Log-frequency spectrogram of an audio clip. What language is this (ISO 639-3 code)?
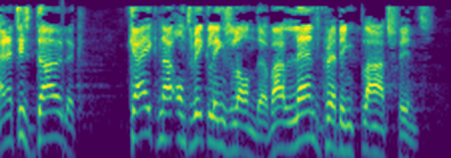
nld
